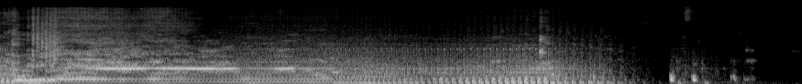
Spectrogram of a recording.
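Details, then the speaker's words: Husqvarna riding mower single-cylinder engine, after a new coil and spark plug and a choke fix, following backfiring and flames from the carb: it runs smooth and even, then shuts down cleanly. Intermittent spark was the suspected cause. "now it seems to be a pretty good running engine so except for fixing the choke on the carburetor I didn't touch the carburetor"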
